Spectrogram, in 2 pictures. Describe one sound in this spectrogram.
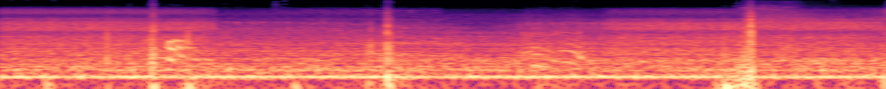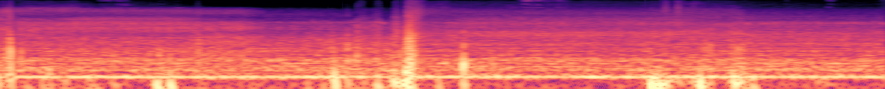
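A simulated truck engine drones steadily.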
